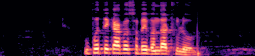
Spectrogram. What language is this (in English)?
Nepali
